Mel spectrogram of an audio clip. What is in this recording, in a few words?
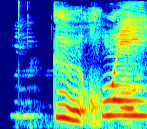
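"zhihui", Mandarin Chinese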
